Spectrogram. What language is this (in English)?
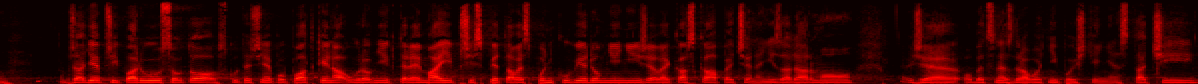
Czech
